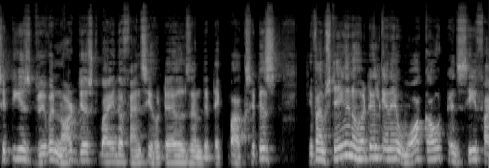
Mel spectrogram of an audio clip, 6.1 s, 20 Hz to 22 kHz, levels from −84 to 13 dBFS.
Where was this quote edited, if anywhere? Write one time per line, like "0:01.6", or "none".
none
